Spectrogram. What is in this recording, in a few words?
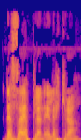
these apples are delicious, swedish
